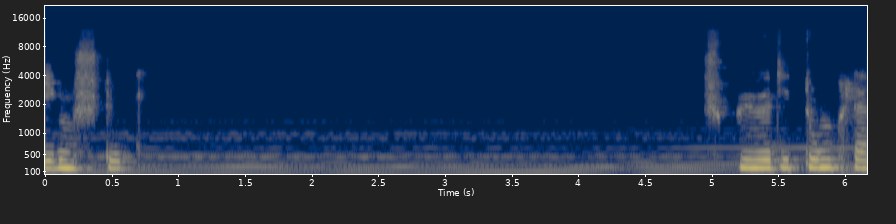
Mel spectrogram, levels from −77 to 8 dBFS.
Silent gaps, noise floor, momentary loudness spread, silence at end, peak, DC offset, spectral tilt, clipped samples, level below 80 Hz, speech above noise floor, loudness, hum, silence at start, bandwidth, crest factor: none; -46 dBFS; 26 LU; 0 s; -8 dBFS; under 0.1%; -6.5 dB/octave; under 0.1%; -64 dBFS; 26 dB; -21 LUFS; none; 0 s; 9.4 kHz; 16 dB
